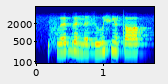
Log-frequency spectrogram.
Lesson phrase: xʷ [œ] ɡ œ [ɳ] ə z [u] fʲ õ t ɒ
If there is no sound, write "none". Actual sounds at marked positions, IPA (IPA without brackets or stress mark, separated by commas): œ, n, u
